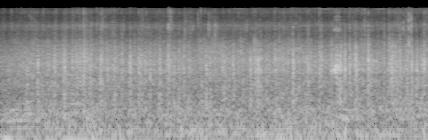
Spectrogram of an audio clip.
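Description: Heavy rain pattering down, a dense crackle of drops, with a low hum underneath for the first second or so.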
